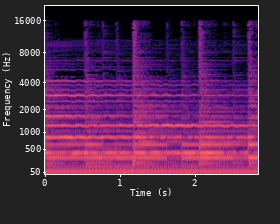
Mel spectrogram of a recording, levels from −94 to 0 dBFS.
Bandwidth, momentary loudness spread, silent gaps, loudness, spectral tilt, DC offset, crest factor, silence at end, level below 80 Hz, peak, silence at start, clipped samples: 16.5 kHz; 3 LU; none; -30 LUFS; -4 dB/octave; under 0.1%; 14 dB; 0 s; -40 dBFS; -16 dBFS; 0 s; under 0.1%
